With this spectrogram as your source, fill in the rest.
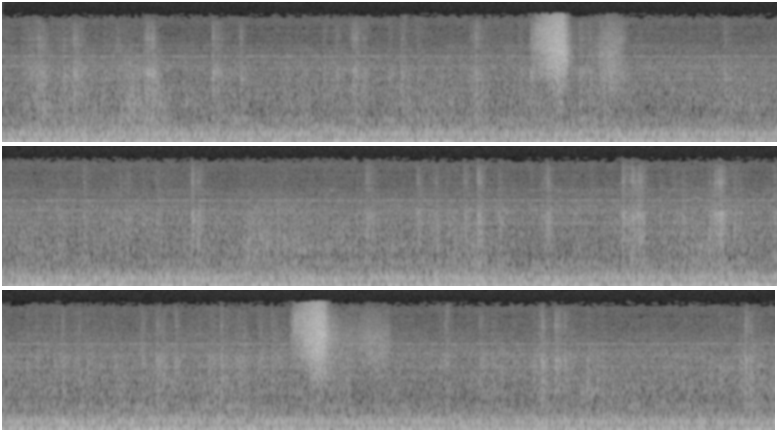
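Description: Train wheels click and clack over rail joints.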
